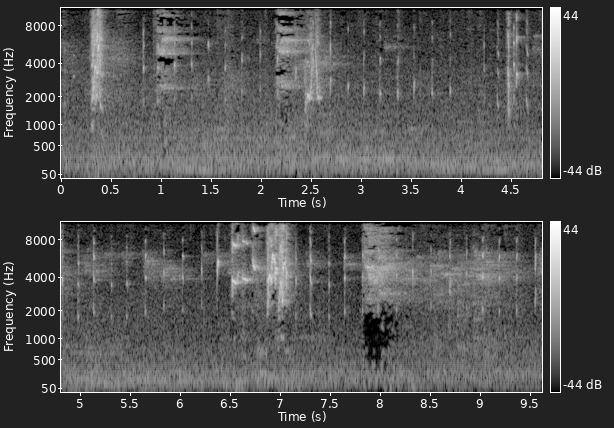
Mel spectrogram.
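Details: Lovebird mating-stimulation calls, used to prompt adult lovebirds to breed: scattered shrill chirps and a few louder bursts late on, with soft clicking between them.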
